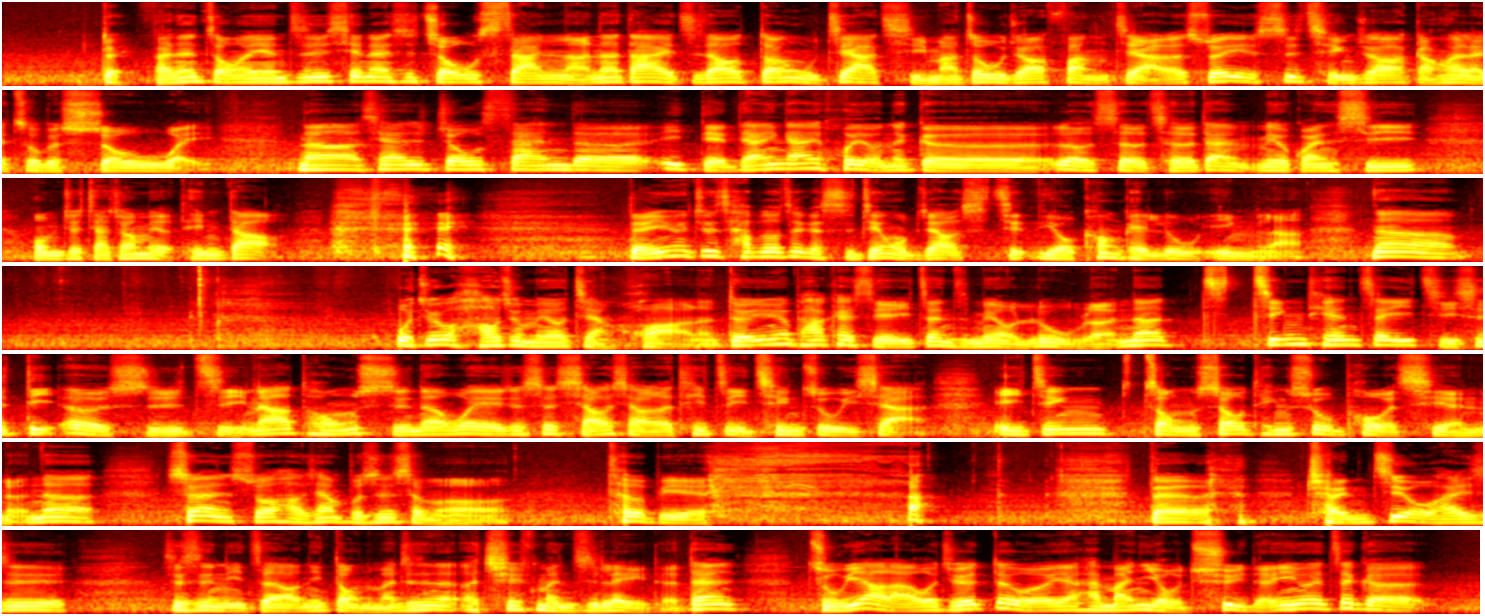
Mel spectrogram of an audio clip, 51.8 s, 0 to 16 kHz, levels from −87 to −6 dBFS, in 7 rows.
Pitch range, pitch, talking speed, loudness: 115-155 Hz, 130 Hz, 275 characters per minute, -18 LUFS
